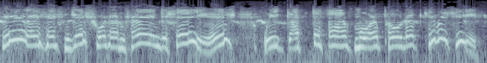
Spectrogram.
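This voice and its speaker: This is a put-on character voice at a fairly slow pace. Its loudness stays very even. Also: man, extremely high pitch for a man. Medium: old radio play. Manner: folksy, chuckling, ungrammatical.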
